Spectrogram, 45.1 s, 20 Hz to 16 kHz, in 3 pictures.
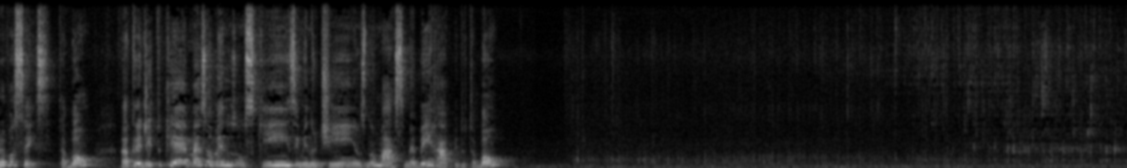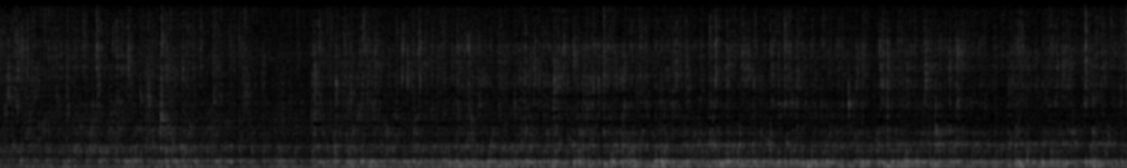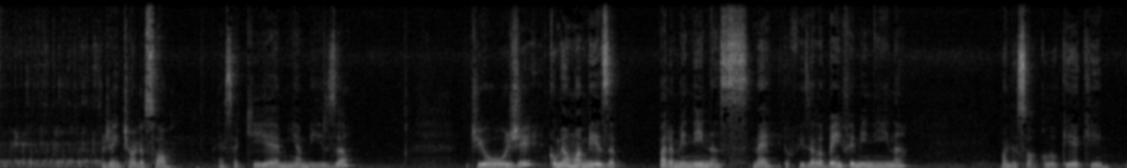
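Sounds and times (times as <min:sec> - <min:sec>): water pouring from kettle: 0:07.6 - 0:31.5.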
